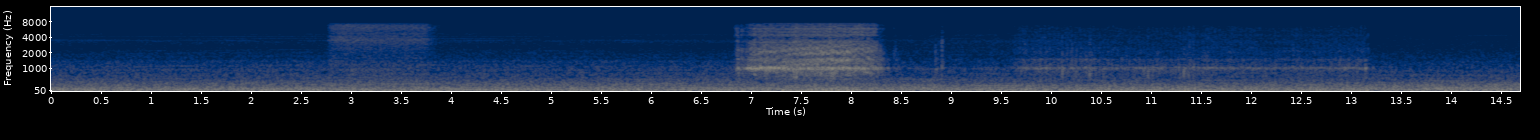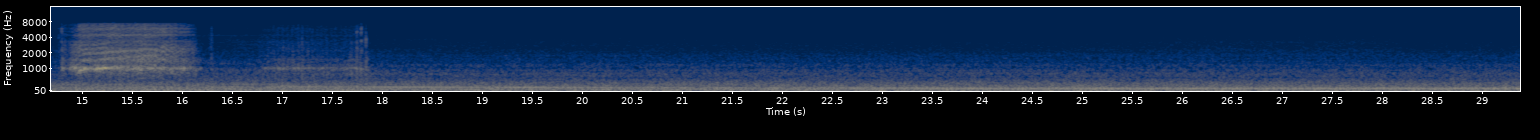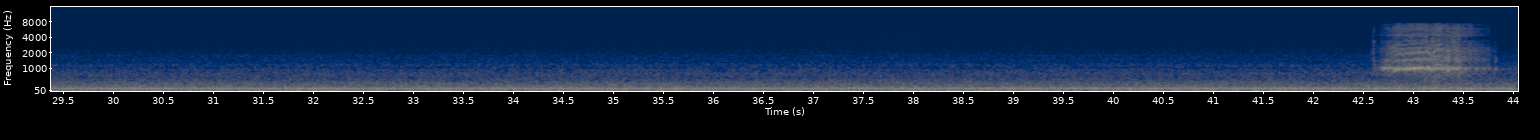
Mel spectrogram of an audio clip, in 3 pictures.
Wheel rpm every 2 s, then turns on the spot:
0, 0, 0, 50, 30, 20, 20, 50, 20, 0, 0, 0, 0, 0, 0, 0, 0, 0, 0, 0, 0, 40.
8-14 16-18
